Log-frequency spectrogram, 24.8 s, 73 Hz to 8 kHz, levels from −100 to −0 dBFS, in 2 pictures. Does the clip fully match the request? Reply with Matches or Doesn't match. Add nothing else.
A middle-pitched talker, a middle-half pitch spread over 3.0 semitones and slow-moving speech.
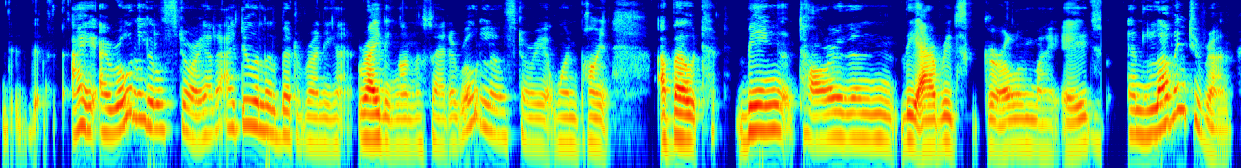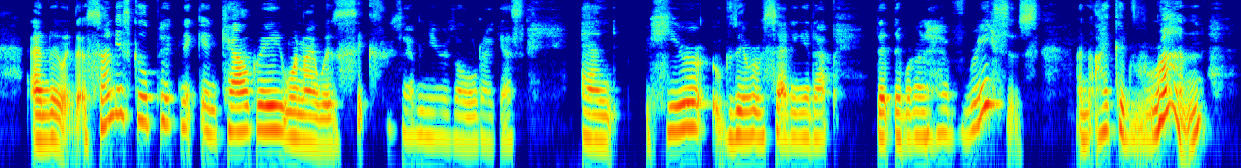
Doesn't match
